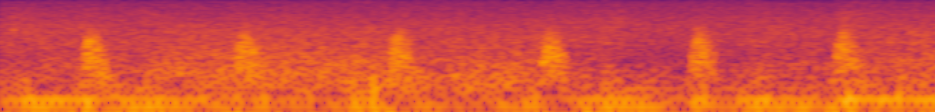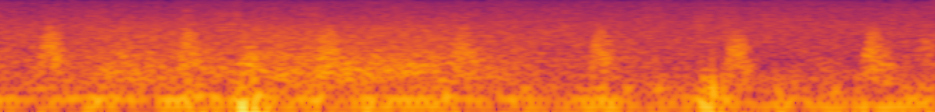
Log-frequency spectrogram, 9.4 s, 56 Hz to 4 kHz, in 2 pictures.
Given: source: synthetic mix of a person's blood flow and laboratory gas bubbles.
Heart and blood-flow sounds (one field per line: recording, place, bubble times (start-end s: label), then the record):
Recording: Doppler ultrasound of blood flow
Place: subclavian vein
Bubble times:
no bubbles
From the record:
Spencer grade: 0 (complete lack of bubble signals)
